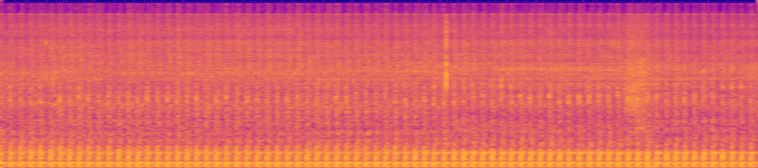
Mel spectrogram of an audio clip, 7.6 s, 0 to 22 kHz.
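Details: 1987 Suzuki Quadrunner LT230E ATV single-cylinder, cold weather after throttle and air filter replacement, started with hand over intake as choke since choke cable frozen; quick even thumping idle, every stroke on time, no misses or stumbles; healthy idle.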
